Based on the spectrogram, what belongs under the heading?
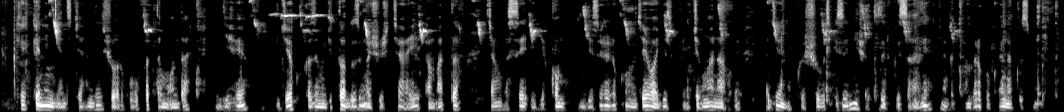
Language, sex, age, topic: Kinyarwanda, female, 18-24, finance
